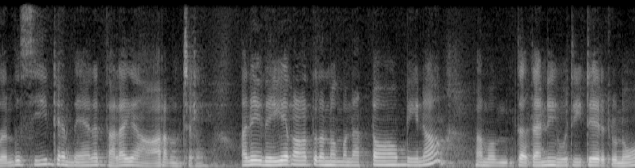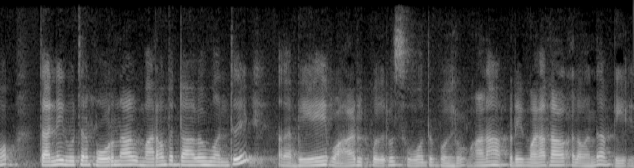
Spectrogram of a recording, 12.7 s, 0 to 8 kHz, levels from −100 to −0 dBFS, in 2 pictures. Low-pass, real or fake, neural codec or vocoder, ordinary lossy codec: none; fake; codec, 16 kHz, 1 kbps, FunCodec, trained on LibriTTS, 50 frames a second; none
